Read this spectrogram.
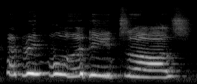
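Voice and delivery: loud, fearful wail; frightened cry. Acted. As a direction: plead in fear. Fear of being eaten.

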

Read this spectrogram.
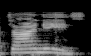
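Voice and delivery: "Chinese" drawn out, stressed on NESE; stress on last syllable. Shown as a demonstration. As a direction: slowly stretch "Chinese", leaning on its ending. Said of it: "trọng âm cũng rơi vào ni".

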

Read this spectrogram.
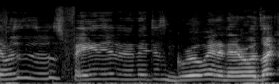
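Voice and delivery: usual speaking voice

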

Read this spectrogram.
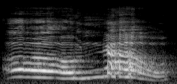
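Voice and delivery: very loud, high wail of dismay; big, drawn-out alarm; alarmed cry. A narrator's reading. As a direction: cry out in storybook horror. Alarm at avalanche in story.

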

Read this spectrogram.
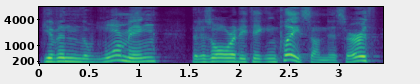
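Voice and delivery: reading a leader's speech aloud with a measured, declaiming tone; formal speech read. Acted. Reading the prime minister's climate speech to viewers, formal oratory. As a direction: deliver it like an address to world leaders.

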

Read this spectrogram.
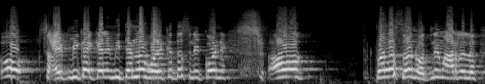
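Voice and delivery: high, loud protests under a beating; re-enacted yelping plea to the policeman; pained pleading. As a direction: plead loudly as blows land, pitch way up. Acts out pleading while being beaten.

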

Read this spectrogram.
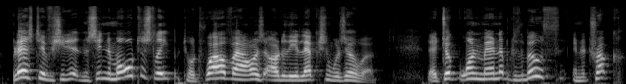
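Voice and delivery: lively dialect servant reporting with relish; Sam Weller, cheeky manservant. Acted. Valet telling his master of the election, animated Cockney.

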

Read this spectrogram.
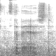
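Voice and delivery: soft whispered aside; whispering. Real, not acted. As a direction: breathe it out in a whisper.

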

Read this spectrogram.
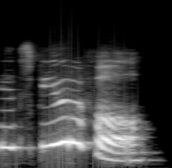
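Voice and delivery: high, loud delighted gush; delighted admiration. A narrator's reading. Mom admiring what Benny bought, loudly delighted.

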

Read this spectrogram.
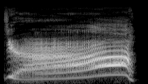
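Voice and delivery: high, loud cry of defeat; pained shout; anguished yell. Acted. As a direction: scream as you are beaten.

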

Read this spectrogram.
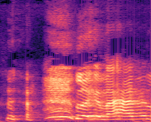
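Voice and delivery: laughing while talking. Real, not acted. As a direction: giggle through the words. Laughing at height difference.

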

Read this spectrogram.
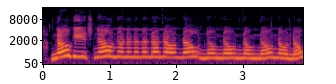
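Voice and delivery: high, loud string of no's, easing off; urgent high yelp, gradually coming down; alarmed scolding. Real, not acted. Stops game toddler painting the floor.

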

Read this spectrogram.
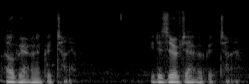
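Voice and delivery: ordinary delivery

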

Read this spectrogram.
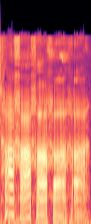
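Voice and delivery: high ha-ha-ha falling away; mock laugh. Dreamer with his friend as cops burst in, mock laugh. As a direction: laugh it out high, then let it sink.

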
